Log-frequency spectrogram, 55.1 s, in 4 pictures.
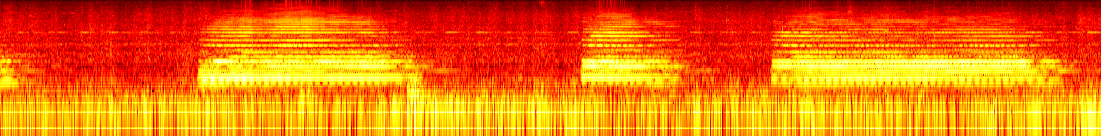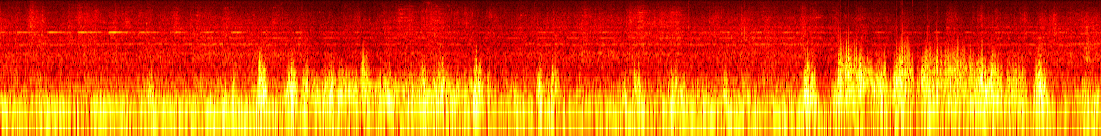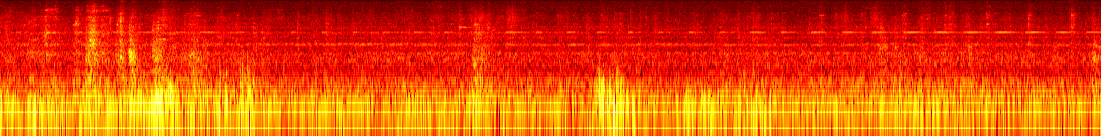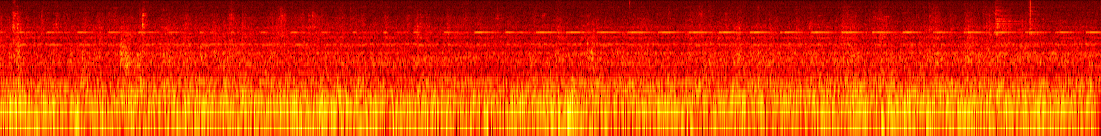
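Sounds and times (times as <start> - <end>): train wheels rumbling on rail: 0.0 - 55.0
clanks and knocks: 27.3 - 30.7, 33.2 - 34.0.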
